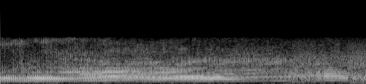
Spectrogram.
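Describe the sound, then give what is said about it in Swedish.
A Mitsubishi Evo 10 rally car engine revs with a steady harmonic drone whose pitch climbs gently for nearly three seconds, then drops back and settles lower. “Nu har vi ju en eh, oerhört häftig bil inne här. Det måste ju vara eh, fantastiskt kul för sådana som får, får äga sådana bilar. Kim Koivio menar du i, i sin Mitsubishi Evo 10?”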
